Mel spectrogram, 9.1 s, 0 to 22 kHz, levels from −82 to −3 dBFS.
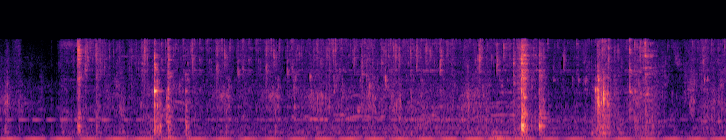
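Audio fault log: Throughout: Dolby Digital compression, heavy. The sound is dull, with nothing above 7 kHz, and a rough, fluttering noise clings to tonal parts. The likely cause is an AC-3 style encoder starved of bits, around 48 kbps. It cuts the top of the band to save data. Many frequency lines get no detail bits at all. The decoder fills those gaps with random noise, which produces the grainy flutter.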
